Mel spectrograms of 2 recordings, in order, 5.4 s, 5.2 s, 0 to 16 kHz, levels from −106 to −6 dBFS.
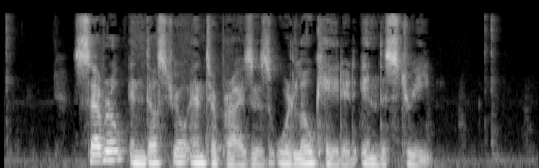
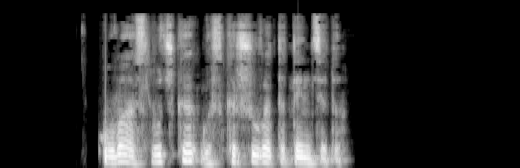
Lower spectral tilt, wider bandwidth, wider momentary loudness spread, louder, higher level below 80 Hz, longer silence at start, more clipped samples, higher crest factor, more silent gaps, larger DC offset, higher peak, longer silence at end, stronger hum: first, -5.5 dB/octave vs -4 dB/octave; about the same, 11.5 kHz vs 11.5 kHz; about the same, 9 LU vs 7 LU; second, -24 LUFS vs -14 LUFS; about the same, -54 dBFS vs -58 dBFS; second, 0.75 s vs 1 s; neither; about the same, 16 dB vs 18 dB; neither; neither; second, -10 dBFS vs 0 dBFS; second, 1.1 s vs 1.75 s; neither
